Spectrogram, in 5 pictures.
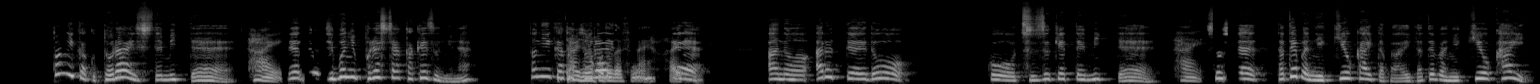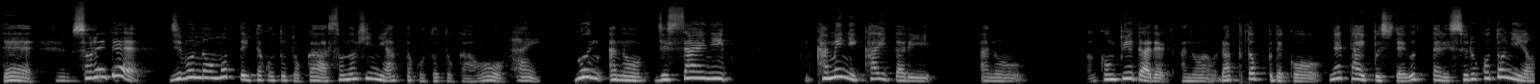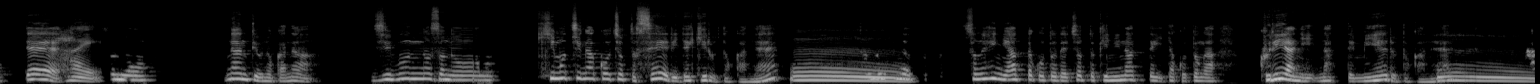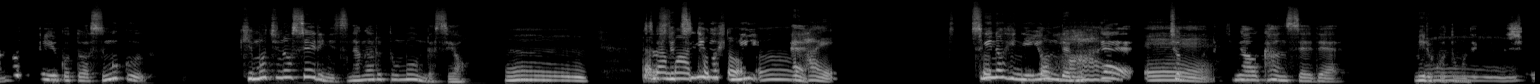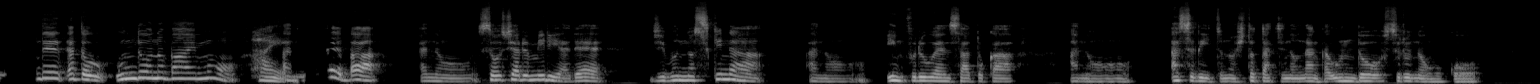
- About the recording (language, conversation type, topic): Japanese, podcast, 続けやすい習慣はどうすれば作れますか？
- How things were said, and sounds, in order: tapping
